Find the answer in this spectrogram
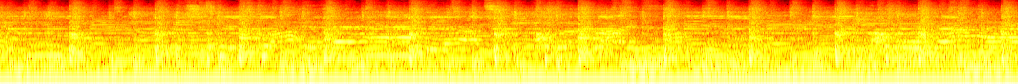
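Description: Live rock band playing with two electric guitars, electric bass and a drum kit keeping a steady beat.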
